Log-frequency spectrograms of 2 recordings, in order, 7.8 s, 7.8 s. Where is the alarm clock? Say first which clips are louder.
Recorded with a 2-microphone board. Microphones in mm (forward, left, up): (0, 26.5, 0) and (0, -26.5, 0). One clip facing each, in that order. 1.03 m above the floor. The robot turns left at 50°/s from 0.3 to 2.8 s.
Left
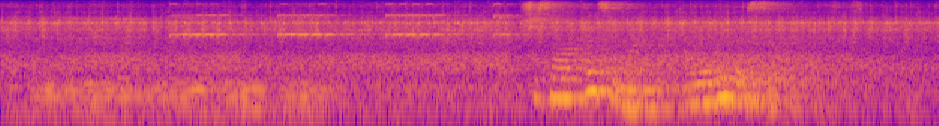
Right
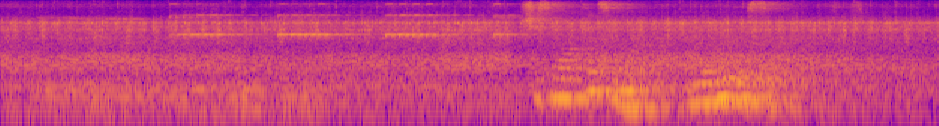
Left 3 dB; 40° left (ahead or behind), 1.5 m; by 4.2 s 30° right (ahead or behind), 1.5 m.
